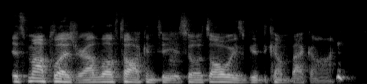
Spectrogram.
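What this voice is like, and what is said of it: Speaks with a noticeable accent. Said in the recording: “See that accent? Love that accent.”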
